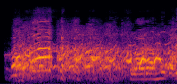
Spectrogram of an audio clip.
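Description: Laughter, dense and continuous, starting right at the beginning.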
